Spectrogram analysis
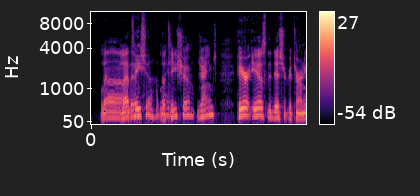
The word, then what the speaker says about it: Letitia James: Letitia. Letitia James.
